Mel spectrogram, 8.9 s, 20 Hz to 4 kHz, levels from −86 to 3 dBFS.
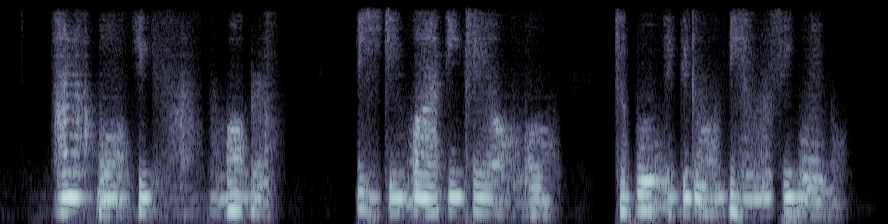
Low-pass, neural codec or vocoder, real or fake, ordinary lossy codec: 3.6 kHz; codec, 44.1 kHz, 0.9 kbps, DAC; fake; none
